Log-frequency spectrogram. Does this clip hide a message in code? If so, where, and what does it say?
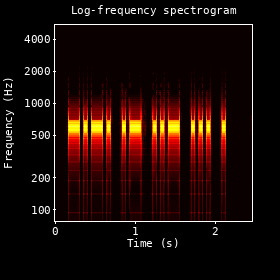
Yes: Morse code from 0.2 to 2.1 s, heard as a keyed tone, about 25 wpm, 600 Hz. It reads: CAUSE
